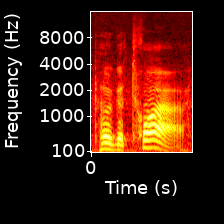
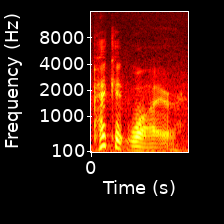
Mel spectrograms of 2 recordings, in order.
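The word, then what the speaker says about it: Purgatoire: river of lost souls the French called it pergurt wah with the French pronunciation and then the I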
